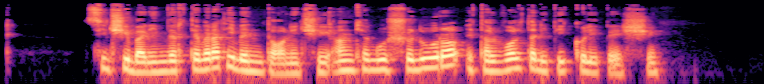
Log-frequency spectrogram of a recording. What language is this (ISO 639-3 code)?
ita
